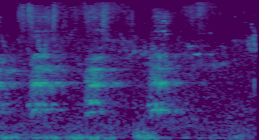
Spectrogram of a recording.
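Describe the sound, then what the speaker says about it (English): A dog barks sharply outdoors on a cut-flower farm, three loud barks spaced about half a second apart, with quiet background between them. "That dog sounds mad."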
